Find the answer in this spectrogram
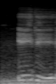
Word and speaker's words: EDI: why are you named edie edie is the phonetic pronunciation of edi that is an acronym for enhanced defense intelligence where are you my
